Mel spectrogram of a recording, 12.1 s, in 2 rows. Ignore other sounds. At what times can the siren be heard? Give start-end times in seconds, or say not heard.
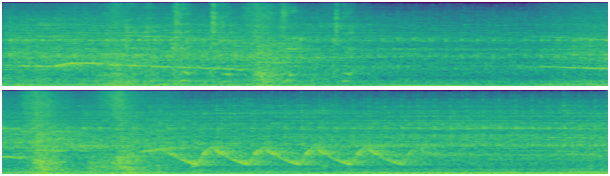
0.0-3.4, 5.3-10.4.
